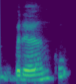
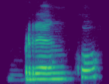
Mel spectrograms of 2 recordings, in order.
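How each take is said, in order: First: The R sound is light and natural. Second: The R sound is forced and exaggerated. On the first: The speaker calls it right. "A gente fala" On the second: The speaker calls it wrong. "A Pro só está dando essa forçadinha no R para vocês perceberem"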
